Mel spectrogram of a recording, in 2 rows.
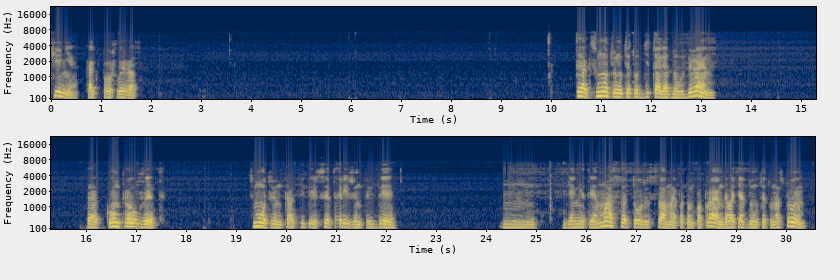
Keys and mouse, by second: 1.5-2.2 middle drag, 2.7-9.1 right drag, 11.6 click, 14.7-16.0 drag, 18.6 middle click, 20.2-26.0 drag, 26.8 click, 28.3 middle click, 29.0 click.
